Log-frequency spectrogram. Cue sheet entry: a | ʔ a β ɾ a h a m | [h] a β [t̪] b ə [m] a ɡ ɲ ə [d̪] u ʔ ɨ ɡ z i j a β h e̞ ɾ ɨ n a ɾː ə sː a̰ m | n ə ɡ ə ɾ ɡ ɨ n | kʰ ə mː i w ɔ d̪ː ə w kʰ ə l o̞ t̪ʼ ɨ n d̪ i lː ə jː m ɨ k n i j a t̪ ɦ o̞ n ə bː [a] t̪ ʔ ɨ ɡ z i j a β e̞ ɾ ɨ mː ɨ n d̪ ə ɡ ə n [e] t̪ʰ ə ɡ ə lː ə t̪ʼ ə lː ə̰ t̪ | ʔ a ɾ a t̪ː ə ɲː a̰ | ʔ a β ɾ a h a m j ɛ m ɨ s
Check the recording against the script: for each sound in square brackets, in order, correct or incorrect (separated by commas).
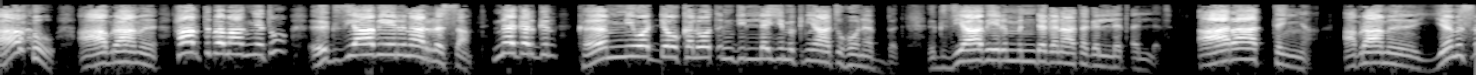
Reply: correct, correct, correct, incorrect, incorrect, incorrect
